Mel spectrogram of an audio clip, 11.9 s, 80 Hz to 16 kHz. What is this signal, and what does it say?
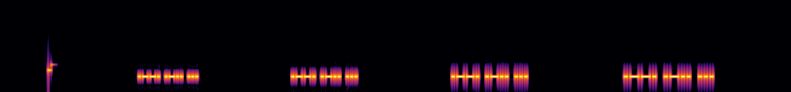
Morse code, heard as a keyed tone, about 36 wpm, 700 Hz. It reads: PLS PLS PLS PLS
